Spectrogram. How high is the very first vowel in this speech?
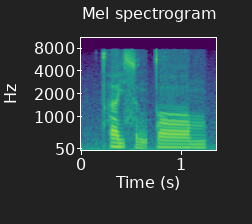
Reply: low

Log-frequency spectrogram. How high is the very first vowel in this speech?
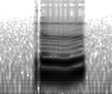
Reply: high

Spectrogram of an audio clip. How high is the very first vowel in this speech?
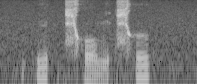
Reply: high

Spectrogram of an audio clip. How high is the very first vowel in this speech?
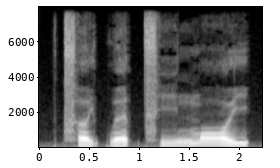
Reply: low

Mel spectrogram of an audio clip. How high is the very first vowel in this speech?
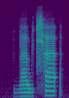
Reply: low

